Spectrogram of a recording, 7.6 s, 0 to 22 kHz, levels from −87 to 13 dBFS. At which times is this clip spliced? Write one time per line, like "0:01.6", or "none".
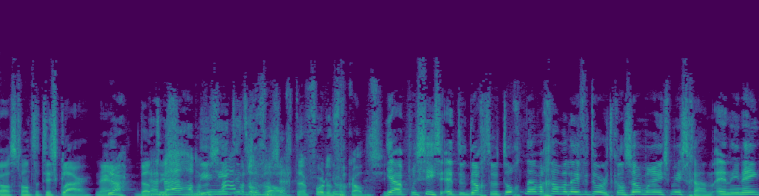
none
